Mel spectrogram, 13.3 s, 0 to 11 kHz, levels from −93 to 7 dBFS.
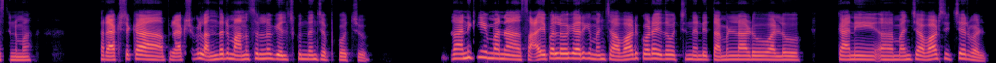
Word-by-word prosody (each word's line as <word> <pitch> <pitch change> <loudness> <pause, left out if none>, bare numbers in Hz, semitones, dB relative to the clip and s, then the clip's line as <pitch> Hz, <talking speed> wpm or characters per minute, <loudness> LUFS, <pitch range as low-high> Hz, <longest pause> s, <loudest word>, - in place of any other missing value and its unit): Cinema. 170 -1 -4 1.0
ప్రేక్షక 200 +5 +2 0.5
ప్రేక్షకులందరి 215 +5 0
మనసులను 235 +4 0
గెలుచుకుందని 215 +1 -2
చెప్పుకోవచ్చు. 175 -3 -6 1.2
దానికి 265 +5 +2 0.2
మన 245 -2 +2 0.3
'సాయి 205 +3 +2
పల్లవి' 255 0 +4
గారికి 255 +1 +3
మంచి 220 +1 -3
అవార్డ్ 205 +7 +2
కూడా 240 +1 +2
ఏదో 225 0 -1
వచ్చిందండి. 205 -1 -4
తమిళనాడు 195 +2 0 0.2
వాళ్ళు 185 0 -1 0.7
కానీ 200 +1 +1 0.3
ఆహ్, 190 0 -2
మంచి 205 +3 -3
అవార్డ్స్ 220 +6 +1
ఇచ్చారువాళ్ళు. 200 - -3
205 Hz, 105 wpm, -24 LUFS, 190-240 Hz, 1.2 s, పల్లవి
